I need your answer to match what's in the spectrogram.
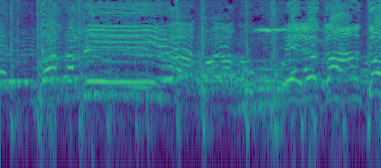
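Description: A dense street crowd at the Poste Central in a city centre in Cameroon chants and shouts in unison with patriotic fervor, singing the refrain of Cameroon's national anthem, many voices rising and falling in loud sustained cries with bursts of cheering, steady and continuous throughout.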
